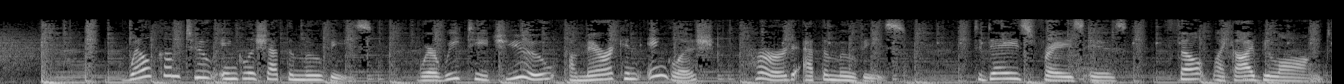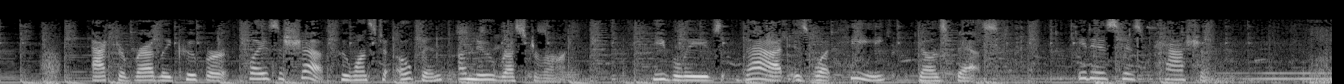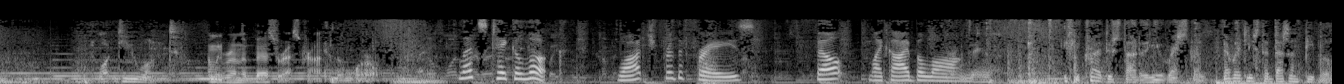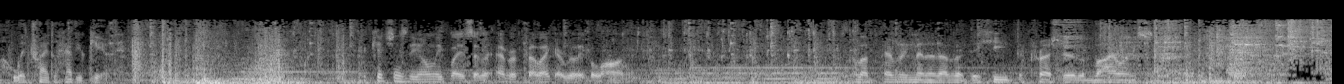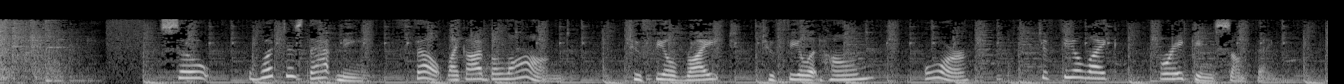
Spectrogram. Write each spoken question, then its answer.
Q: So, what does that mean? Felt like I belonged.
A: Felt like I belonged means that a person feels like part of a group.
